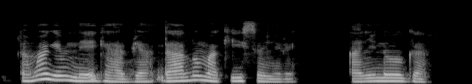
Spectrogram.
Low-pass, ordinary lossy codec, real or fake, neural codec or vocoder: none; none; real; none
